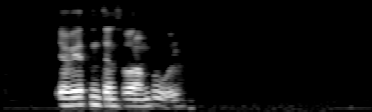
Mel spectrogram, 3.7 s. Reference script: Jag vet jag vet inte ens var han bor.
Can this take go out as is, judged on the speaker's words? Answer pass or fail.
fail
